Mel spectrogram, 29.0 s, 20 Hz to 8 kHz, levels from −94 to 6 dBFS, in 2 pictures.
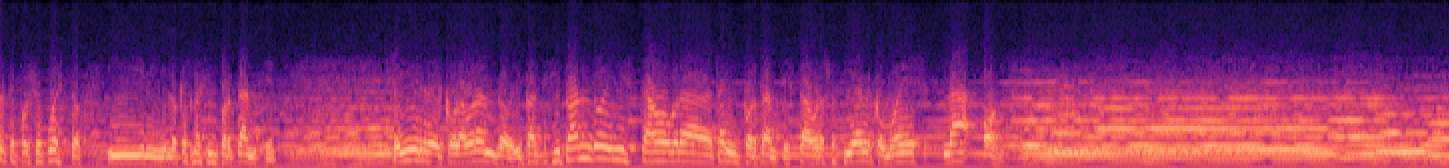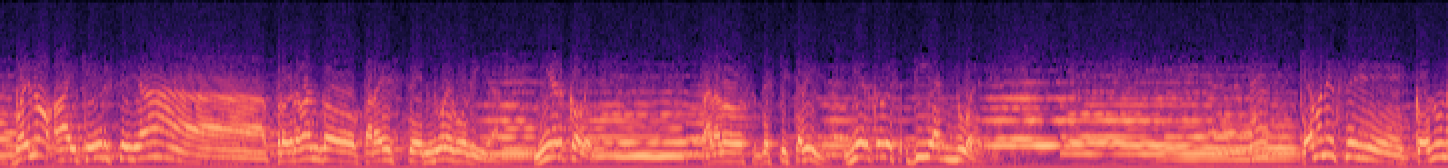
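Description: No technical faults can be heard anywhere in this audio.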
